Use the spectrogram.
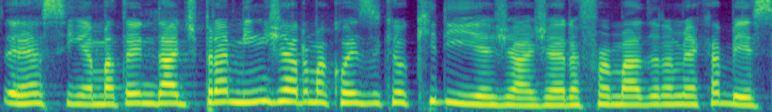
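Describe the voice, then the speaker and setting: The speaker is a woman with a high pitch. The variation in her pitch is ordinary. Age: 30s. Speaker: mother and marketing worker. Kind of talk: casual interview.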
